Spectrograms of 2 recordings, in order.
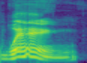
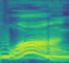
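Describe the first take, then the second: First: The vowel sounds like 'a' in 'bang'. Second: The vowel sounds like 'aw' in 'law'. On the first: The speaker calls it wrong. "It's not Wang" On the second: The speaker calls it right. "It's Wong"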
